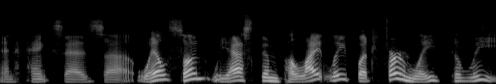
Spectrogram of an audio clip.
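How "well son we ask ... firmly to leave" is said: cartoonish father voice. Retelling a King of the Hill scene, the father answering his son: Hank impression. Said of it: "That was a pretty good Bobby and Hank".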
